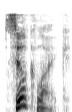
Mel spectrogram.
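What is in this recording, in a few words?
"silklike", British English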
